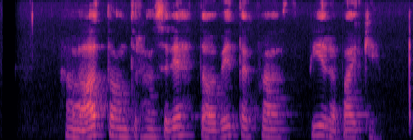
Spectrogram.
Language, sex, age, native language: Icelandic, male, 50-59, Icelandic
